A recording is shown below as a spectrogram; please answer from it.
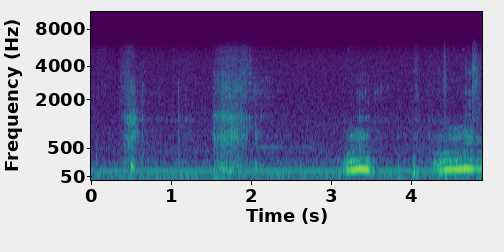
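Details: Tory, an indoor earth dog, growls while hunting at the heating ducts, apparently after hearing or smelling something inside; faint snuffling and knocks come first, then two louder, sustained low rumbling growls near the end.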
